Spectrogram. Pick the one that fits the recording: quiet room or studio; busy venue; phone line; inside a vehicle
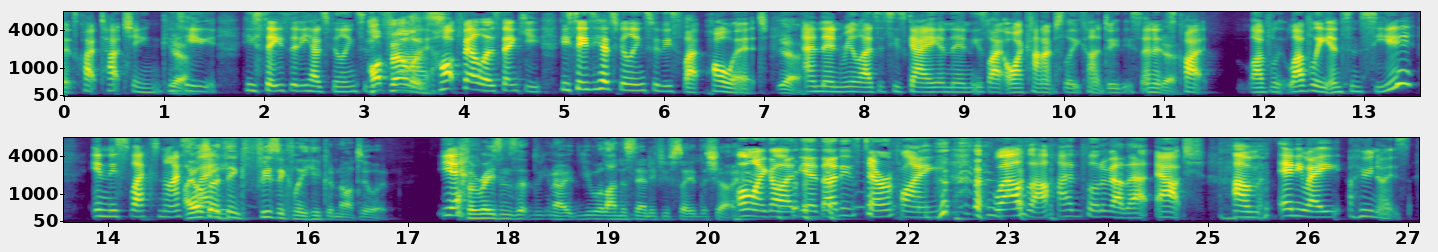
quiet room or studio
